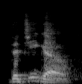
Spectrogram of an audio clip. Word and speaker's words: Detego: uh so I'll let you you pronounce it pronounce the name of the company for me the Tigo okay is that so I have been doing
